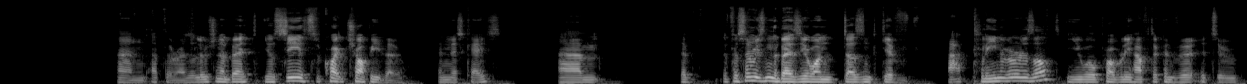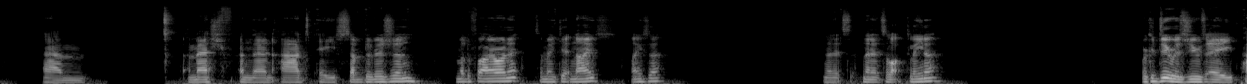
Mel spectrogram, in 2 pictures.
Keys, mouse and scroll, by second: 0.4 click, 1.2 click, 1.3 click, 1.4 click, 1.6 click, 1.8 click, 2.0 middle click, 3.9-4.3 middle drag, 4.5-6.0 middle drag, 6.3-6.6 middle drag, 7.0 click, 8.0-9.6 middle drag, 10.4 click, 10.9 middle click, 11.4-14.4 right drag, 16.2-17.2 drag, 17.7 middle drag, 18.1-18.7 middle drag, 20.4 middle drag, 21.0 middle drag, 21.3 click, 21.6 Tab, 22.4 Tab, 22.7-23.4 middle drag.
